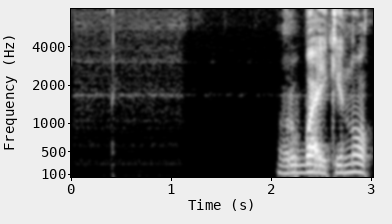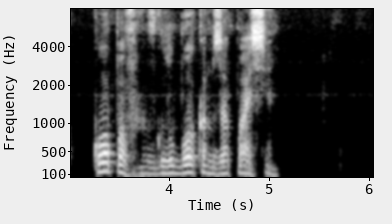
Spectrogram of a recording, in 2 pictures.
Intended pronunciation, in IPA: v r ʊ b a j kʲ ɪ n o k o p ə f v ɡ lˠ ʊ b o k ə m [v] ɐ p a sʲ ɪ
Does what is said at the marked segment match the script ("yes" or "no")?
no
